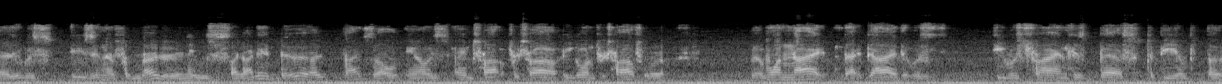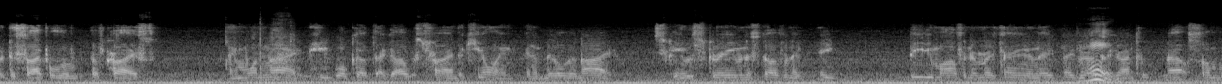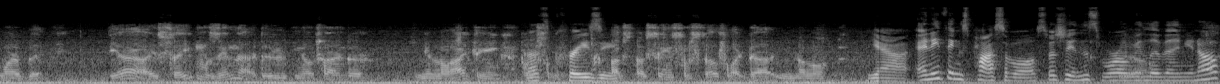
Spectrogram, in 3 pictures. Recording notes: phone calls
